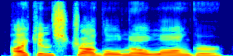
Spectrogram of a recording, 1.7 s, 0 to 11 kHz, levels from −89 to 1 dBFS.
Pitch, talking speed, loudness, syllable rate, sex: 225 Hz, 170 wpm, -18 LUFS, 4.5 syllables/s, female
